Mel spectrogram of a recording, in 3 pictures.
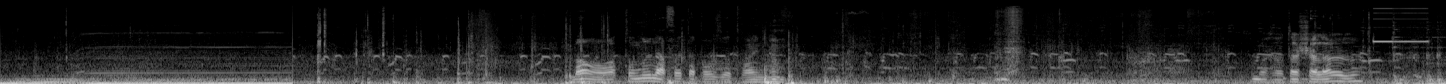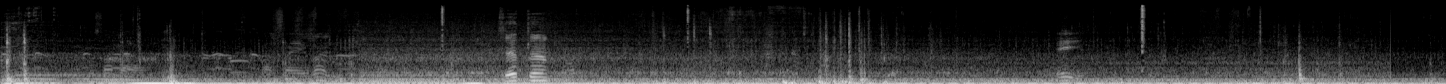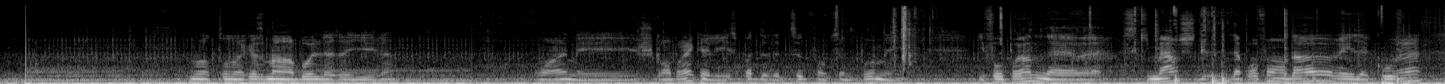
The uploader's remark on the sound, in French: Je l’ai enregistré mercredi dernier lors d’une soirée de pêche au doré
